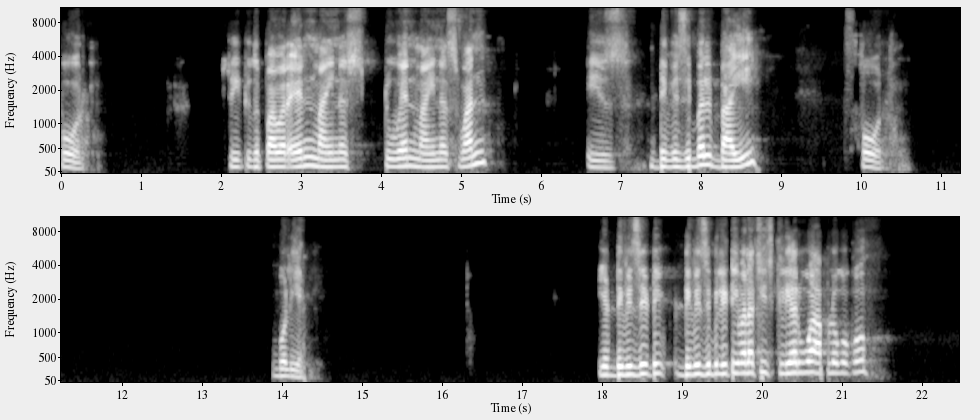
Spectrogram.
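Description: A man speaks calmly through a microphone in short phrases, with pauses.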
